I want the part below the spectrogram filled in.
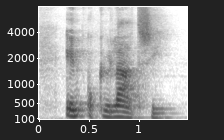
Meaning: inoculation (introduction of substance into the body to produce immunity)
- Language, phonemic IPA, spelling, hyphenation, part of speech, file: Dutch, /ɪnoːkyˈlaː(t)si/, inoculatie, in‧ocu‧la‧tie, noun, Nl-inoculatie.ogg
